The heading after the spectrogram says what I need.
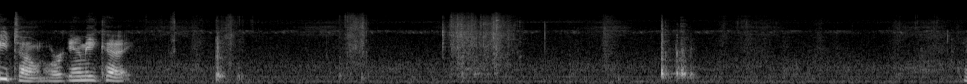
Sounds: speech

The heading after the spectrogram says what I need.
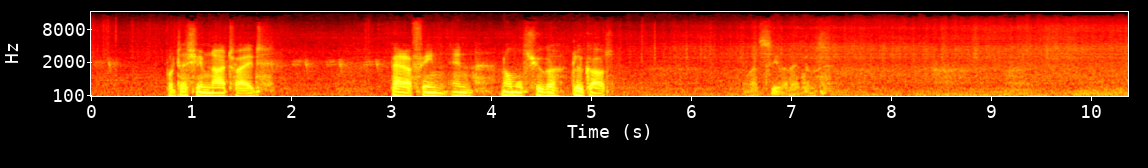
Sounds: speech

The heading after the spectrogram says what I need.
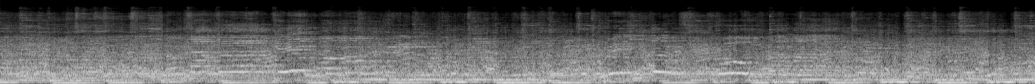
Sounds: music
crowd

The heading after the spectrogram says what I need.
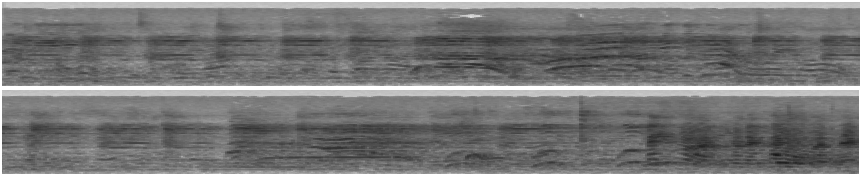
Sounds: speech
music

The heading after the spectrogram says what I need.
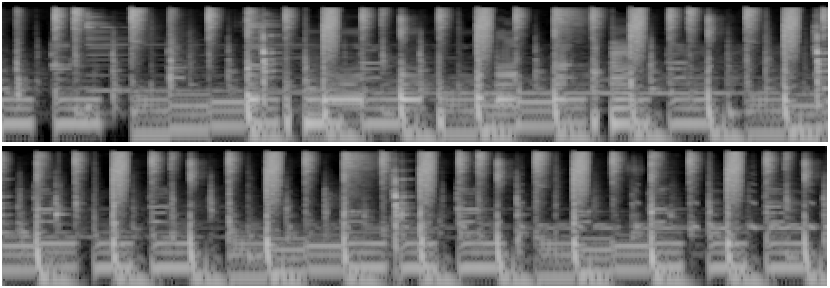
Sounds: music

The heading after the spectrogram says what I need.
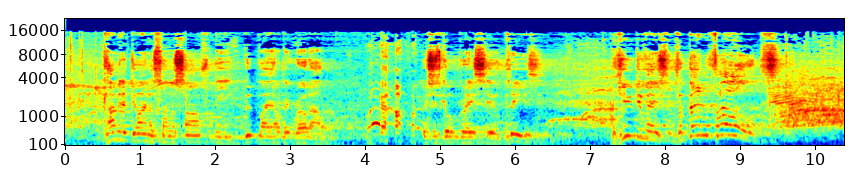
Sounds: speech

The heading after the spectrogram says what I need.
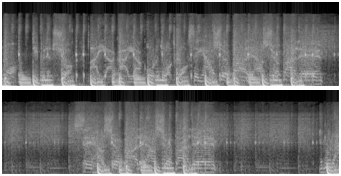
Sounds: music
electronic music

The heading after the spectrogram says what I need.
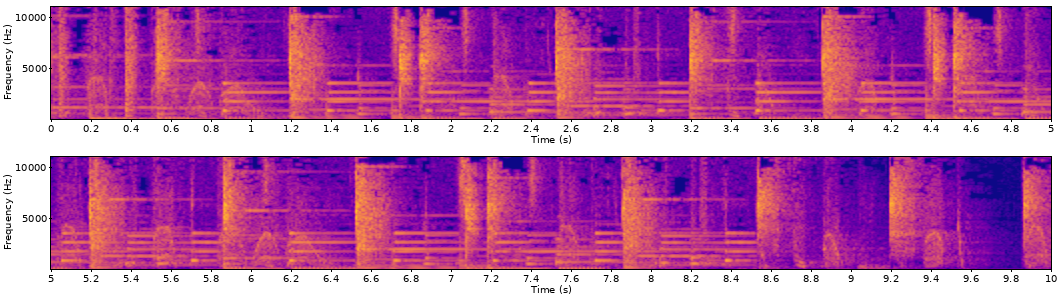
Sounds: music

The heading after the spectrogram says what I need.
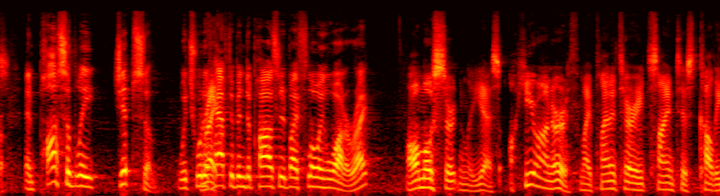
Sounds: speech

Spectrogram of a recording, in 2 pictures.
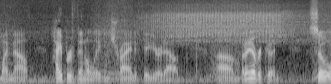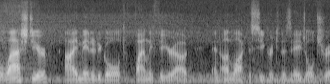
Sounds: speech

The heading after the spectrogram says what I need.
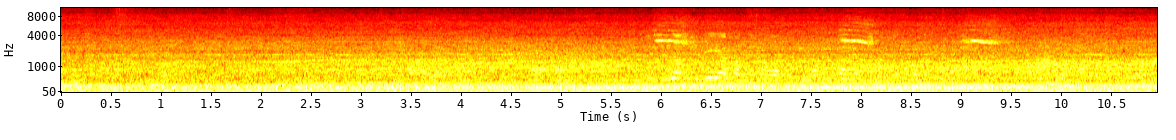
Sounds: speech

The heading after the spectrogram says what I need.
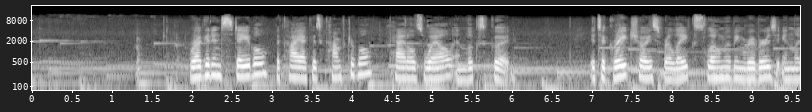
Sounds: rowboat
boat

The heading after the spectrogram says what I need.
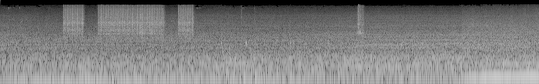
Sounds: vehicle
car

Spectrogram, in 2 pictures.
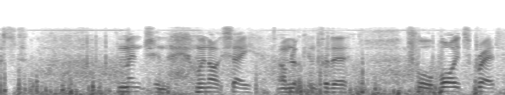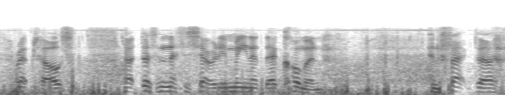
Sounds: speech
animal
outside, rural or natural

